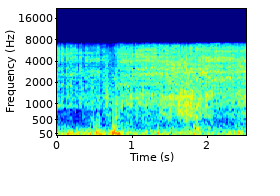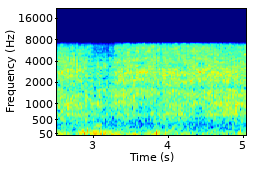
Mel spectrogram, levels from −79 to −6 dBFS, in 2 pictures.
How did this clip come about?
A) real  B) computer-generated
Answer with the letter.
A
